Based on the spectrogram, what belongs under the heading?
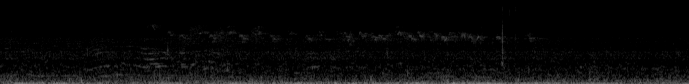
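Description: A bird singing a quick run of short, high chirps for a couple of seconds, over a steady low outdoor rumble.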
